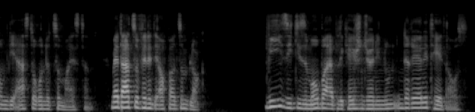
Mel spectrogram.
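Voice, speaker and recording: A man hosting a weekly HR news podcast, reading a scripted report in a brisk, informative way and addressing listeners directly. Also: mid-range voice, a little mellow, muffled recording. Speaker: podcast host presenting HR study results.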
